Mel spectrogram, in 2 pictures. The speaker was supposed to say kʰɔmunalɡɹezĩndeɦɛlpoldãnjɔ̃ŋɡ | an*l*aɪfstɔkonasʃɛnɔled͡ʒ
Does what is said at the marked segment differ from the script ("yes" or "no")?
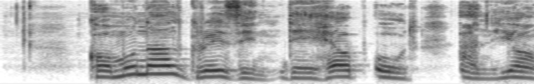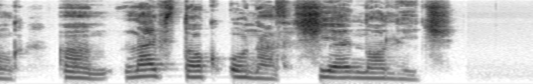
no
